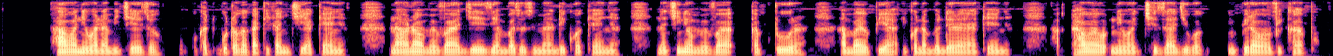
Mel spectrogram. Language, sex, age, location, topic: Swahili, male, 18-24, Kisumu, government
